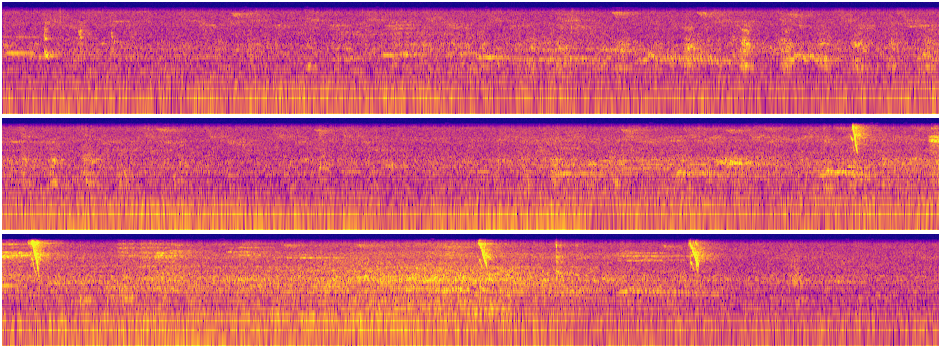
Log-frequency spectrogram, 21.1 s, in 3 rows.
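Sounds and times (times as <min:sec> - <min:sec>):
sharp bird chirps: 0:13.2 - 0:14.5, 0:17.6 - 0:17.8.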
